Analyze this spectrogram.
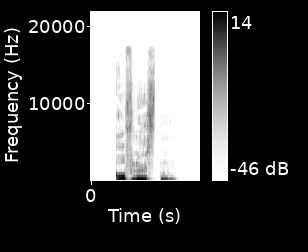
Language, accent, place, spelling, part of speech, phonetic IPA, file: German, Germany, Berlin, auflösten, verb, [ˈaʊ̯fˌløːstn̩], De-auflösten.ogg
- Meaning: inflection of auflösen: 1. first/third-person plural dependent preterite 2. first/third-person plural dependent subjunctive II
